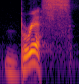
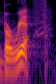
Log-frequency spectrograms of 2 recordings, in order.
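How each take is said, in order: First: The word ends with an s sound. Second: The word ends with a th sound. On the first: This is the modern Hebrew pronunciation. "modern Hebrew uh, pronunciation is bris" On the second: This is an English-style pronunciation. "That's an anglicized pronunciation that is incorrect Hebrew"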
